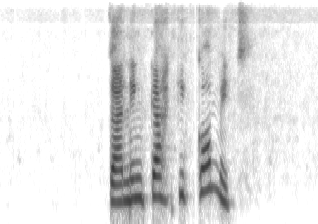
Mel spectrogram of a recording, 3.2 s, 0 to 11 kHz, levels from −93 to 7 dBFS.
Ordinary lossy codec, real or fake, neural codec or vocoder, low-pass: Opus, 24 kbps; fake; codec, 24 kHz, 3.1 kbps, DualCodec; 9.9 kHz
